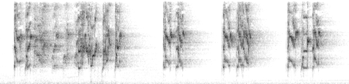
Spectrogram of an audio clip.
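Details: Lovebird singing to encourage silent lovebirds: a loud, harsh, buzzy chattering phrase of over a second, followed by three shorter scratchy bursts spaced roughly every half second.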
